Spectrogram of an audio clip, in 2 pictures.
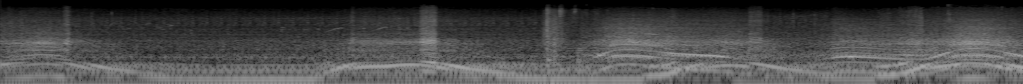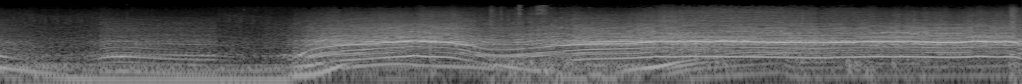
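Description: A sports car engine revs up and down, rising and falling in pitch again and again.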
